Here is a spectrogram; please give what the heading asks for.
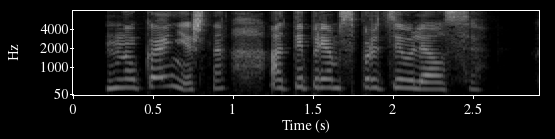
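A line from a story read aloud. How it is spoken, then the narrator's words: Laughing chuckle. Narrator (Russian): хохотнула подруга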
